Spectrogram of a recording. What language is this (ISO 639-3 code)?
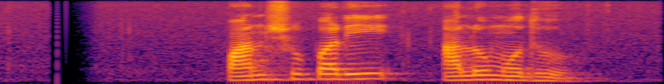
ben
